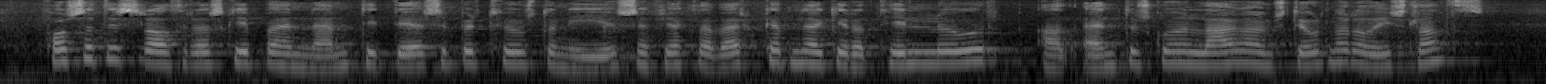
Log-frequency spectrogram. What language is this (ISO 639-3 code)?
isl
